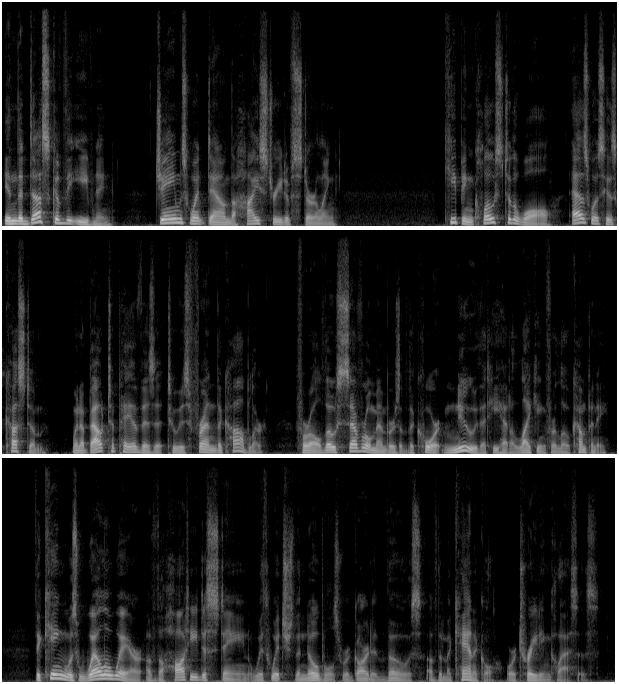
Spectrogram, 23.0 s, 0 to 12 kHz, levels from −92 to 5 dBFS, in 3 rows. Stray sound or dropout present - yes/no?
no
